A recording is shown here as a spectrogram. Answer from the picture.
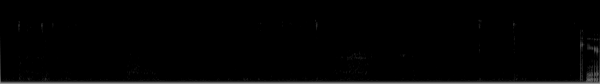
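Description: Computer keyboard keys tapped a few at a time, in scattered, irregular clicks.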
